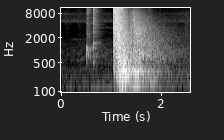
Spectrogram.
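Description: A Savage 110 Tactical rifle fires a single 140-grain round at a shooting range, one loud sharp crack with a decaying echo, preceded by two small mechanical clicks.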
